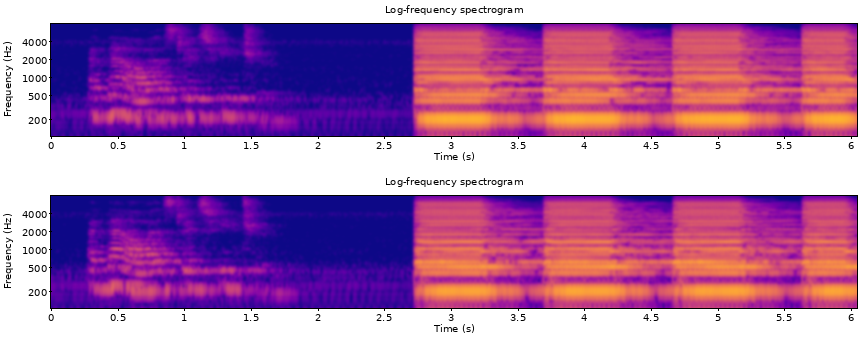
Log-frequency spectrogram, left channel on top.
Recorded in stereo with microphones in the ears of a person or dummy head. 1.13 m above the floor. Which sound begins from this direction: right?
A woman speaking, at 0.3 s.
